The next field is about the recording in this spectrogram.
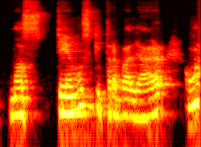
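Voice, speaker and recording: A man speaks at a very slow pace in a dark, mellow tone that is somewhat breathy. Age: 60s. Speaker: agronomy researcher and consultant. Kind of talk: expert interview in a live webinar. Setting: online live stream.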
